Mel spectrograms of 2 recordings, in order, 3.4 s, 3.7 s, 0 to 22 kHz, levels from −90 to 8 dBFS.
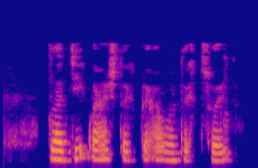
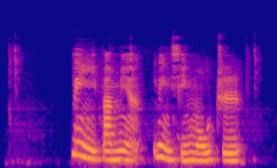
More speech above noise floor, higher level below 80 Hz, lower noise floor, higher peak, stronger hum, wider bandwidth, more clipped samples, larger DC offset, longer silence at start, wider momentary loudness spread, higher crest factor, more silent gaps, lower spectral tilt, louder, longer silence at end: second, 28 dB vs 49 dB; second, -76 dBFS vs -60 dBFS; second, -51 dBFS vs -64 dBFS; about the same, -4 dBFS vs -2 dBFS; neither; second, 8 kHz vs 9 kHz; neither; neither; second, 0.2 s vs 0.95 s; first, 12 LU vs 6 LU; about the same, 20 dB vs 16 dB; neither; about the same, -5.5 dB/octave vs -5.5 dB/octave; second, -24 LUFS vs -16 LUFS; about the same, 0.35 s vs 0.45 s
